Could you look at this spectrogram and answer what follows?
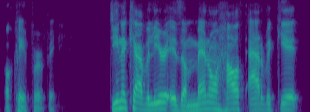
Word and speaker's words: Gina Cavalier: a good way podcast today's special guest is Gina Cavalier did I pronounce it right yep that's right okay perfect Gina Cavalier is a mental health Advocate author filmmaker artist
